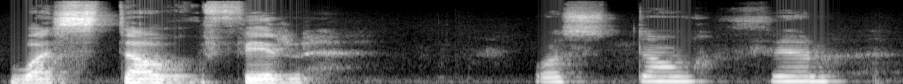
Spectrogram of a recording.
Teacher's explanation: The fir is normal, and then a small ha comes out at the end.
